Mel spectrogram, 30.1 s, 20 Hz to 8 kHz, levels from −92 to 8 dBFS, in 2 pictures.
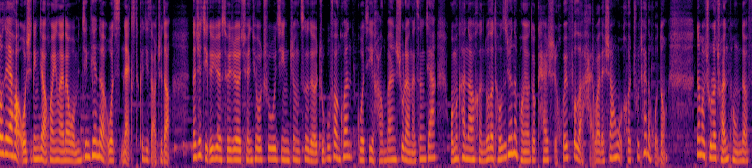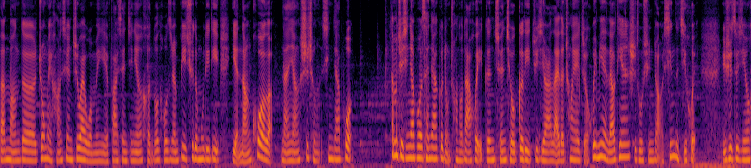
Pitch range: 160-195 Hz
